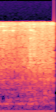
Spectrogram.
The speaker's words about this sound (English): That's the sound of money being poured down the drain.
